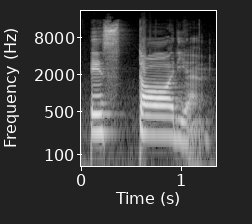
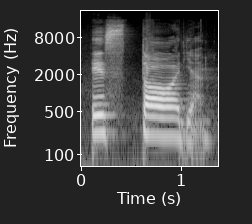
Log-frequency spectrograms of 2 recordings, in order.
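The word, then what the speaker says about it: história: stressed second example here talking about the open R so repeat after me to practice Avo Avo Estoria Estoria so all these examples they always very very open and also stressed in Portuguese the graphic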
